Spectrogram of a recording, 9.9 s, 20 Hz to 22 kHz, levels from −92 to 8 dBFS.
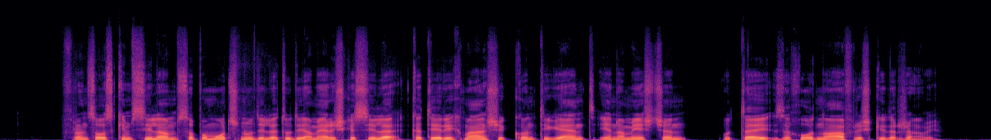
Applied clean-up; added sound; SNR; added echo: neural mask model DeepFilterNet 3.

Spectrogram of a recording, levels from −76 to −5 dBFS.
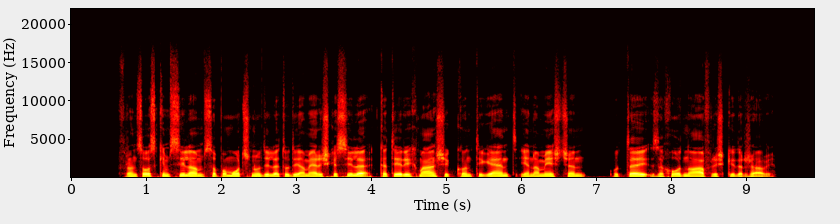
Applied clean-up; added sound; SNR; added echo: neural mask model Resemble Enhance denoiser.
